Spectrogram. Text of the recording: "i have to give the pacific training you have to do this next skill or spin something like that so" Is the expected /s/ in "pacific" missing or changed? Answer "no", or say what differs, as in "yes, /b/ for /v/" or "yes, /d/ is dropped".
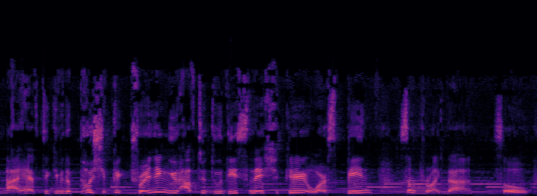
yes, /ʃ/ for /s/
